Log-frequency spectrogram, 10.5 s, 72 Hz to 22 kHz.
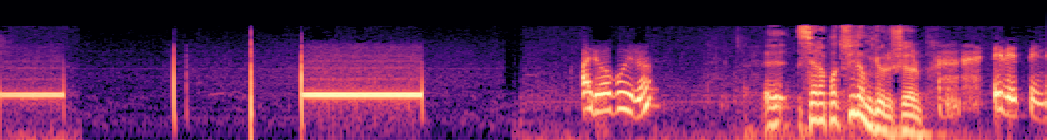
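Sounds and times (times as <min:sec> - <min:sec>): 
buzzing telephone ringback tone: 0:00.0 - 0:00.7, 0:03.0 - 0:04.2
speech: 0:05.9 - 0:06.6, 0:07.6 - 0:10.3.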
